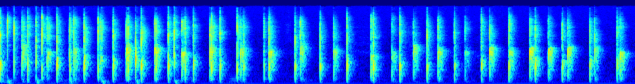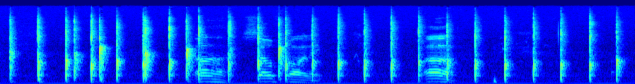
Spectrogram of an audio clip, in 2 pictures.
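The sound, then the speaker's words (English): Hand clapping starts as a quick, overlapping burst from several people, then thins into one person's steady, evenly spaced claps, with brief laughter or voices partway through. “It all of us clap, and then it goes down to just me and you,”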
